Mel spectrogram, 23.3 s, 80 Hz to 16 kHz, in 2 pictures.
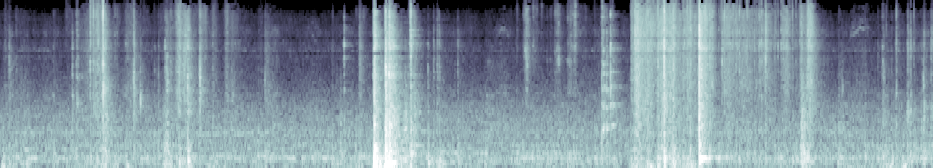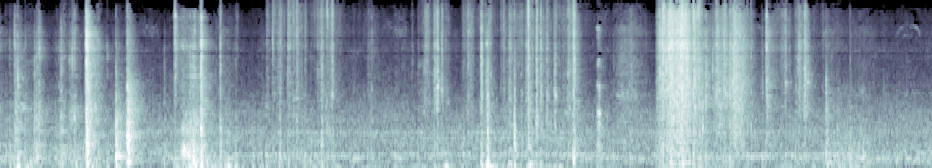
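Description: Wire dish racks of a Toshiba DW08T1 countertop dishwasher rattling and clacking as packing foam and packed items are handled and pulled out, with irregular knocks and clicks. The loudest knock comes about five seconds in, and a longer scraping rustle comes about twenty seconds in.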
